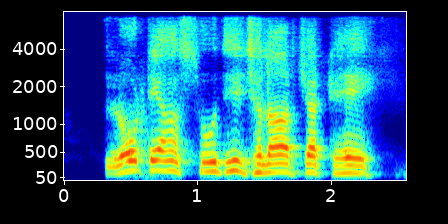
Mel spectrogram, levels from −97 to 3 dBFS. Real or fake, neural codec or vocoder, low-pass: fake; codec, 24 kHz, 0.9 kbps, DualCodec; 7.2 kHz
